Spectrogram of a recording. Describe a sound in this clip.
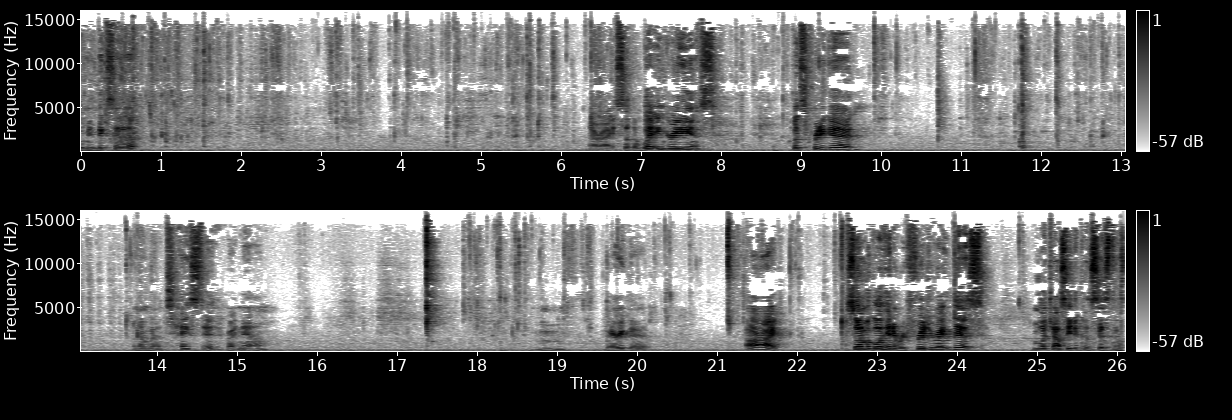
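A spatula stirs and squelches through thick, creamy potato salad in a glass bowl.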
